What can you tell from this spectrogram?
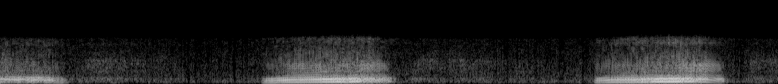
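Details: A woman snores with loud, regular rattling snores on each in-breath, about every three seconds, with quiet breathing between; ordinary snoring.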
